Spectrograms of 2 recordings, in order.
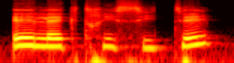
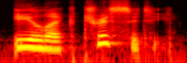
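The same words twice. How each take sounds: First: "Électricité" slow, every syllable equal; French "Électricité", clear vowels, rising end; French even syllables. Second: "electricity" in English, stress on TRIC; English "electricity", one strong syllable; English word stress. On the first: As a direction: spell out French "Électricité" evenly. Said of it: "Les exemples en français". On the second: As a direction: say elec-TRIC-ity with reduced vowels. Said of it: "en anglais dans la colonne de droite". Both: Shown as a demonstration.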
